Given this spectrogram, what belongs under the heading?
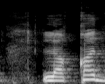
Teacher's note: دال میں ہم نے قلقلہ کیا ہے کیونکہ دال ساکن ہے, حروف قلقلہ میں شامل ہے قطب جدن, قاف, طا, با, جیم, دال.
